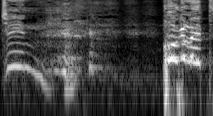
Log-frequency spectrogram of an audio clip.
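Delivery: character voice pitched very high. Asked to do an impression: Saul Guerrero impression. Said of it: "Do your Saul Guerrero".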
